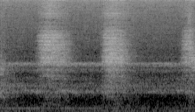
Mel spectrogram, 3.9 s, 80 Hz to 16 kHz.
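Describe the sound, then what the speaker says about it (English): Three slow, deep breaths are drawn and released through the nose while holding a yoga plank, each a soft breathy rush rising and falling at an even pace, close and quiet. "Take 3 big breaths"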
